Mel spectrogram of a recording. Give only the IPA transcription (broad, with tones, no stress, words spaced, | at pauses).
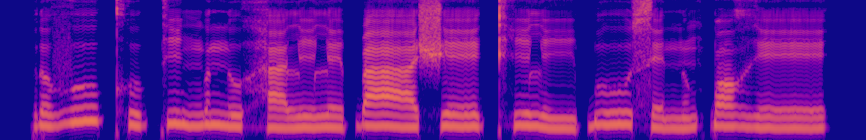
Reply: ɾʊ˨vuː˦kʰu˨ ki˦˨ŋʊ˦nu˨ ha˨li˨le˨ ɓaː˦˨ʃeː˦ kʰi˦liː˨ ɓuː˦se˨nũ˦k͡pɔ˦ ɣeː˦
